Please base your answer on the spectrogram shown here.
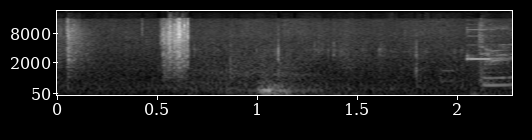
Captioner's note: beeping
